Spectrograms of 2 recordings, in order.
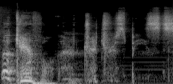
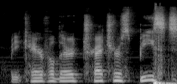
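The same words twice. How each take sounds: First: It is said in a quiet whisper. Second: It is said in a normal, fairly loud voice. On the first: The speaker calls it right. "I whisper" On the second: The speaker calls it wrong. "not in that loud a voice"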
